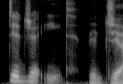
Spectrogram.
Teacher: The D and the Y sounds, they just smash together to make a jut sound. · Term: connected speech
